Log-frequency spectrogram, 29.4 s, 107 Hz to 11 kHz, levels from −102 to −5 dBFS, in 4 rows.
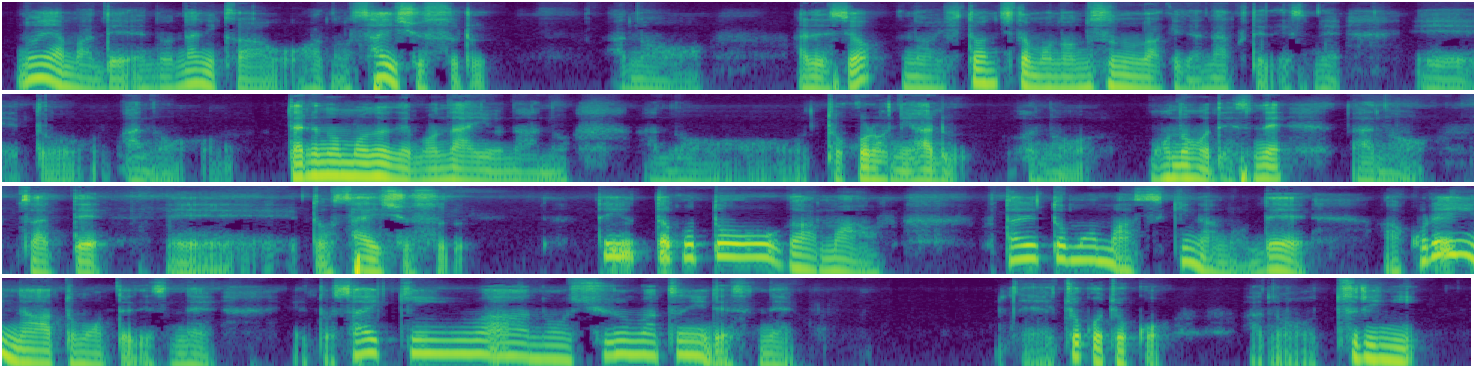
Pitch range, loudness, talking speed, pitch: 95-155 Hz, -24 LUFS, 300 characters per minute, 110 Hz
